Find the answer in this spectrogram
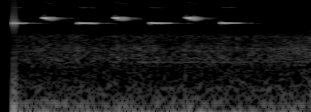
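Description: Great Tit giving a clear, high two-note call, a brief upslurred note then a level whistle, repeated about every half second over faint background hum.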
